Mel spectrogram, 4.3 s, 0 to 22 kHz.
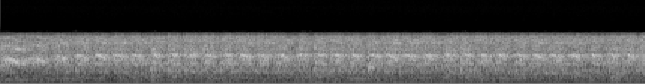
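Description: Starter motor cranking a supercharged 347 small-block Ford V8 with dual Holley carburettors in a steady rhythm, on its first start attempt, before it fires.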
